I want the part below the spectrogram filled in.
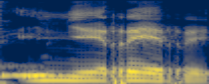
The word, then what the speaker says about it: Nyerere: Nyerere, how do you say it? – It's Nyerere. – Nyerere.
